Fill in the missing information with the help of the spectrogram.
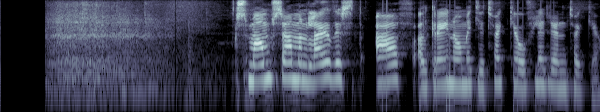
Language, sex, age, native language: Icelandic, female, 30-39, Icelandic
